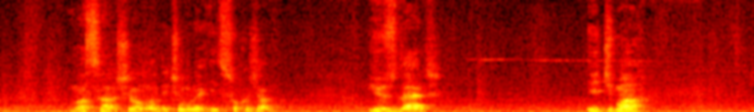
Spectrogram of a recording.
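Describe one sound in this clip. An elderly man speaks calmly nearby, in short phrases.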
